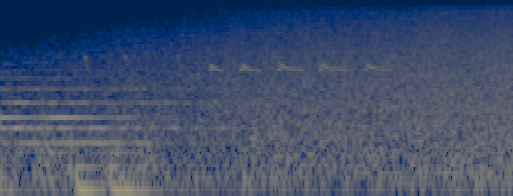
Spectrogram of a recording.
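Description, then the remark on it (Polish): A steady, full roar of rushing water from a waterfall fills the scene, with a brief low droning hum at the start and a few faint, evenly spaced chirps above the rush. “No, bo się tak skupiamy tylko, a pani nie zobaczą tego wodospadu.”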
